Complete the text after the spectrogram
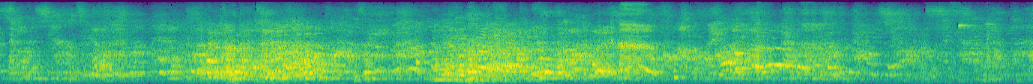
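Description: A crowd of teenagers laughs and cheers.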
